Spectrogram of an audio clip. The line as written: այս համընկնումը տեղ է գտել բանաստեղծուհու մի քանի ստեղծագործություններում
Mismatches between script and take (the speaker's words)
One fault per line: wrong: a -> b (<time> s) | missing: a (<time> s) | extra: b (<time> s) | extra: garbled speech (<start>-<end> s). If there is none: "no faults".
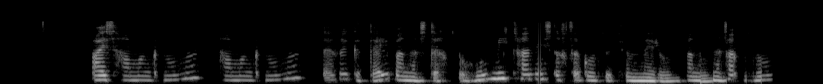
extra: համընկնումը (2.2 s)
extra: garbled speech (6.9-7.7 s)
